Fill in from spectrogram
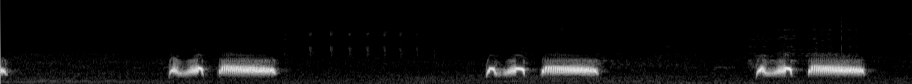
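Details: Coo of a spotted dove in the 'gù thúc' style, used to lure wild doves: three phrases about three seconds apart, each a clipped wavering note then a steady hollow coo, with long quiet gaps and a faint high tick.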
